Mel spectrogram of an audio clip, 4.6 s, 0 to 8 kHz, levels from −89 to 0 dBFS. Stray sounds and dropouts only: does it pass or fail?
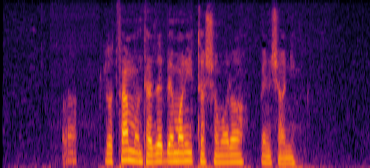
fail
